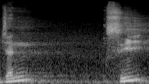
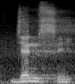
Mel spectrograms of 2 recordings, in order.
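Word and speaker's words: Gen Z: അതിൽ അതിൽ എത്ര ഈ ജൻ സി എന്ന് പറഞ്ഞാൽ ജനറേഷൻ ഇസഡ ആണ് അമേരിക്കൻ ഉച്ചാരണം ഇസഡിന് സി എന്നുള്ള ആയതുകൊണ്ടാണ് ഈ ജൻസി എന്ന് പറഞ്ഞുവരുന്നത് 1997നും 2012 നും ഇടയിൽ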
